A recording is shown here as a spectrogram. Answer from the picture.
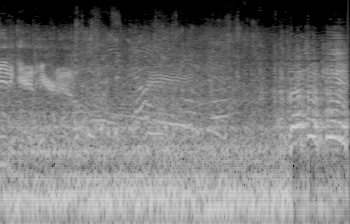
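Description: Stock car engine idling steadily, a low rumble that dips briefly near the end, with people's voices talking over it.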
